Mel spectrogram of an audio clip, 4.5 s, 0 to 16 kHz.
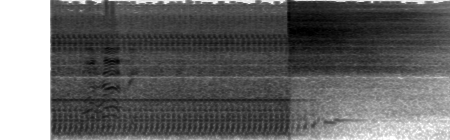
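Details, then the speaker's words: Compressor that sat unused for 8 years, after adding a pressure switch: steady pumping thump about three or four per second, then a sudden hiss and wind-down. It keeps building pressure and does not cut off; an adjustment is suspected. "that's pretty high pressure guys there we go no I'm just gonna have to get it to shut off so I think it's probably an adjustment in here"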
